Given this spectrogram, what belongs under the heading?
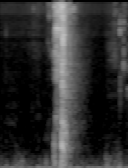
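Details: Dog sneezing: a single sharp, hissing nasal burst in a small room, one sneeze.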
